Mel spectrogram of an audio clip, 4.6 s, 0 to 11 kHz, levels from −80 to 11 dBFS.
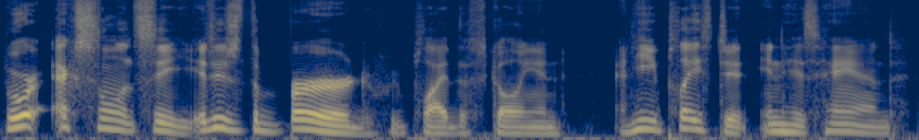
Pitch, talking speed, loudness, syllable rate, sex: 140 Hz, 210 wpm, -21 LUFS, 5.3 syllables/s, male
